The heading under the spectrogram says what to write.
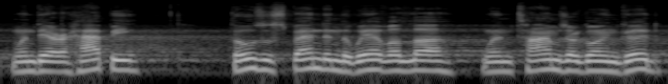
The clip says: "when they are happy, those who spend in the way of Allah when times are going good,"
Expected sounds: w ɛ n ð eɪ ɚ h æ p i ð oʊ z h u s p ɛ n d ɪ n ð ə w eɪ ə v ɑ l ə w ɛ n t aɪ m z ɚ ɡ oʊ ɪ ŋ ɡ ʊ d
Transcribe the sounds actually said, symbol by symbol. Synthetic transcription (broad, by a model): w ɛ n ð eɪ ɚ h æ p i ð oʊ z h u s p ɛ n d ɪ n ð ə w eɪ ə v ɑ l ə w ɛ n t aɪ m z ɚ ɡ oʊ ɪ ŋ ɡ ʊ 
